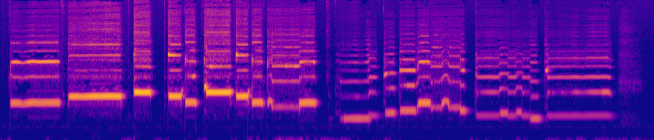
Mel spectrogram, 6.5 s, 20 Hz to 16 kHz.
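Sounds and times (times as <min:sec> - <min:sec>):
flute player melody ripped from a game: 0:00.1 - 0:06.2.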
